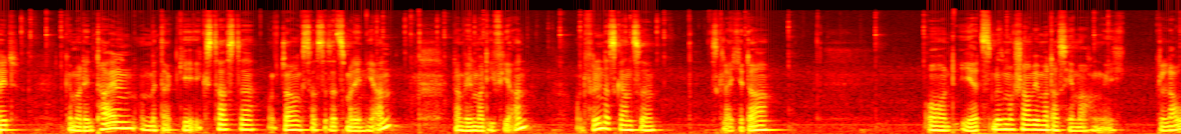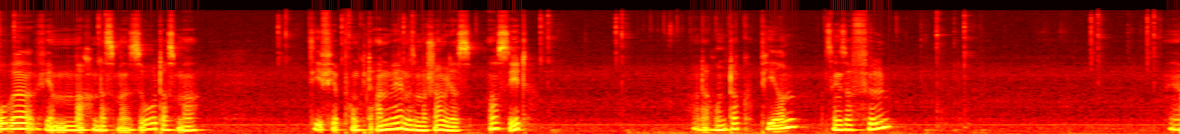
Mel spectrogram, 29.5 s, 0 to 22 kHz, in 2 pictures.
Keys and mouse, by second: 0.6 shift+drag, 2.1 g, 2.4 x, 4.0 ctrl+click, 5.1-6.2 shift+drag, 6.6 a, 7.0 shift+drag, 8.5 f, 8.8 a, 9.3 shift+click, 10.9-11.6 shift+drag, 12.3-12.6 shift+drag, 13.7 shift+drag, 14.7 shift+middle drag, 19.0 shift+click, 19.8 shift+click, 22.6-27.0 typing, 26.5 shift+middle click, 28.9 2.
